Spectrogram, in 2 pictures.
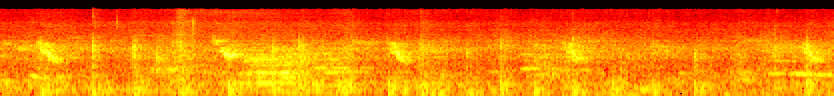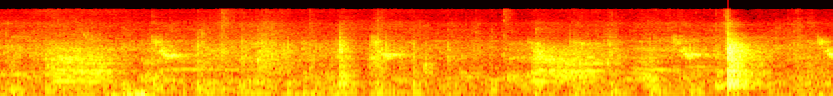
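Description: Birds chirping repeatedly in short high notes, with a sharp knock near the end.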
